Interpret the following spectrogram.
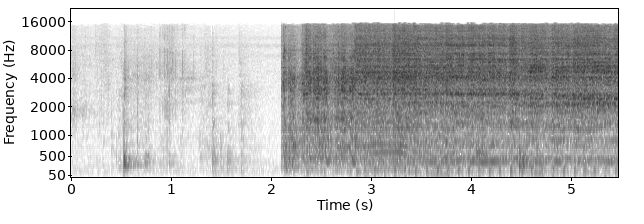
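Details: Suzuki Nex scooter started after some handling clicks runs with a loud, harsh, rattly roar from the CVT; owner says it was fine before, and the noise arose after careless earlier work.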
